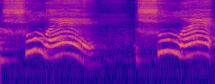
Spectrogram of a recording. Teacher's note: uma palavra oxítona cuja sílaba tônica é a última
